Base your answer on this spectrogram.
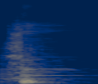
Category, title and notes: Sound effects > Electronic / Design
Fantasy Laser Cannon
laser, zapm, shoot, zap, gun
